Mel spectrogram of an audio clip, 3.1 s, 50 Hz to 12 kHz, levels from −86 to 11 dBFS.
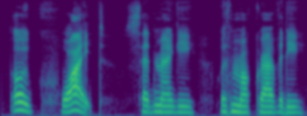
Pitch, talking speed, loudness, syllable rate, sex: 175 Hz, 135 wpm, -21 LUFS, 4.5 syllables/s, female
